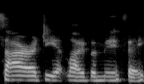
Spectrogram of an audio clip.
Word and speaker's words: Sarah Dietlova Murphy: Sorry, you've actually got my name wrong. It's Sarah Dietlova Murphy.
